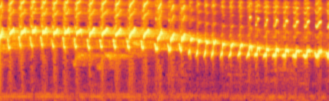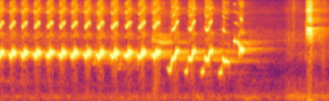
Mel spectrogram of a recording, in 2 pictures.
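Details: White-rumped shama song in dense rapid fire, used to provoke rivals and test young birds' nerve: a long run of fast repeated notes sliding steadily down in pitch, ending in looping whistled flourishes, then a brief sharp note.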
